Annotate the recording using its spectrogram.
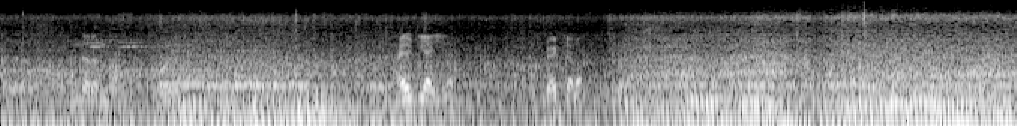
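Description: Motorcycle engine running as the bike is ridden along a road, growing louder in the second half.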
